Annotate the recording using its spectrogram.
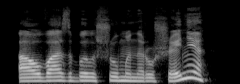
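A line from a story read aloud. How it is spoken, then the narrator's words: Stern inquiry. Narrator (Russian): строго осведомился один из полицейских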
